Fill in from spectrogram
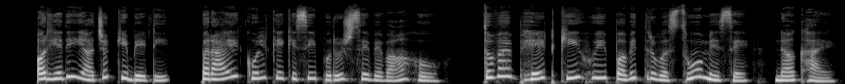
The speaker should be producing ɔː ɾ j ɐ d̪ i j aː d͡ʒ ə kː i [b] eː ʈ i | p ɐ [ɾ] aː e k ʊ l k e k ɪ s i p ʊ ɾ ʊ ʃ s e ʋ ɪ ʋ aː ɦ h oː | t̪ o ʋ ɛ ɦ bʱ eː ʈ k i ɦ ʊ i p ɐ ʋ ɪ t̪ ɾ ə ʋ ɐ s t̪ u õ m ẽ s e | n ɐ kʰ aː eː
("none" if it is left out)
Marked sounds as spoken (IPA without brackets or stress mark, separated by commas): b, ɾ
